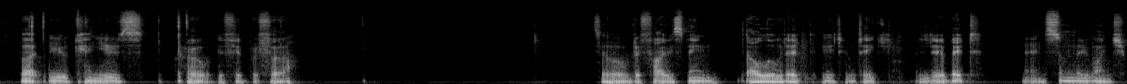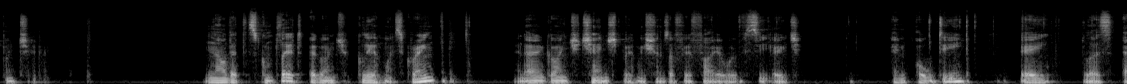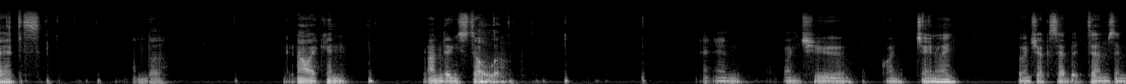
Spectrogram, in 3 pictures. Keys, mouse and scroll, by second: 0.0-0.4 typing, 1.6 typing, 2.6 ctrl+v, 3.1-3.8 typing, 3.9 Return, 15.9 ctrl+l, 18.4-24.4 typing, 24.9 Return, 26.0-28.7 typing, 29.0 Return, 31.8 Return.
